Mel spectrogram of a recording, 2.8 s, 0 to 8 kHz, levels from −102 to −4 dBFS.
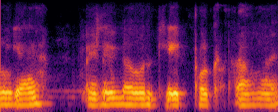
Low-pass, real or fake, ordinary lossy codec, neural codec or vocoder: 7.2 kHz; fake; Opus, 24 kbps; codec, 24 kHz, 1.5 kbps, HILCodec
